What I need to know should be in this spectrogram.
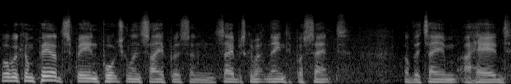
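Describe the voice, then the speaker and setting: A man's medium-pitched voice with a Scottish accent. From Scotland, Glasgow. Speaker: ambulance service owner. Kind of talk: interview. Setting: outdoors.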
